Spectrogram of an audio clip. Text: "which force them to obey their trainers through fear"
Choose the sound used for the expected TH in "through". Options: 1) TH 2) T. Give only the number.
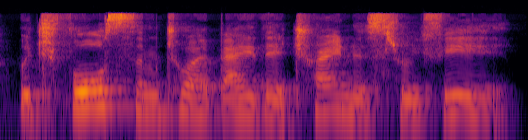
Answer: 1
